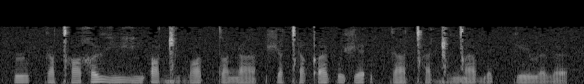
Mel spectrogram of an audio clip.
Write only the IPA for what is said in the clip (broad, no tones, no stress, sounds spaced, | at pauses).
ɹ u kː ɑ ǀʰ ɑ χ ɯ ɣ i ɣ i ʔ ɑ ɡ͡ǁ i b ɑ tː ɑ ŋ a | ʃ ɑ ǀʰ ɛ qʼ e p ʊ ʃ ɛ ʔ ʊ kː a ǀʰ a ɡ͡ǁ ʊ ŋ͡ǀ a b ɛ kː e ɹ ɐ ð ɐ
